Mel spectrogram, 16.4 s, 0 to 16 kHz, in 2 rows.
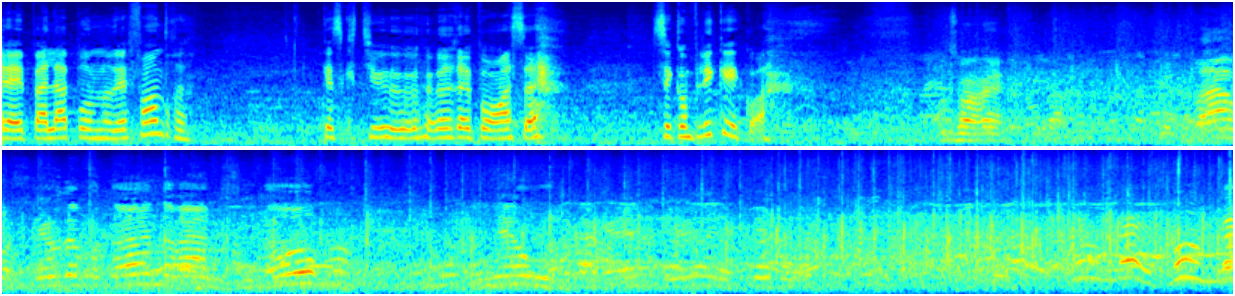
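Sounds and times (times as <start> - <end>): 
speech: 0.0 - 1.4, 2.1 - 5.4, 6.2 - 10.7, 11.3 - 13.8
large crowd clapping and cheering for arriving firefighters: 6.7 - 16.4.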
